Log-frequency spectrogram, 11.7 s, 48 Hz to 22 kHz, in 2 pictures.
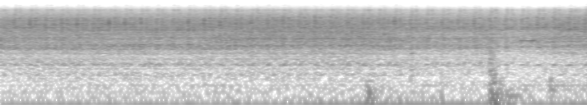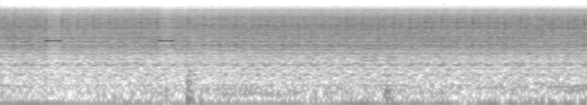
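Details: Subaru FB16 engine: idles with a faint, uneven knock tapping through the running noise, roughly under once a second; knock of unknown cause.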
